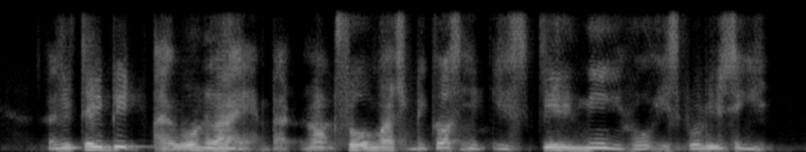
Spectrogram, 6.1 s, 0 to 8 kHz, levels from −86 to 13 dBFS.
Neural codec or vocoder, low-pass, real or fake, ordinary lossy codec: codec, 16 kHz, 1 kbps, FreqCodec, smaller model; 7.2 kHz; fake; none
